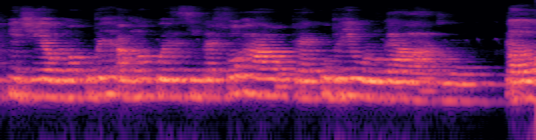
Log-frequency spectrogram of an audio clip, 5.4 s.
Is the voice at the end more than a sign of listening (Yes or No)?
Yes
